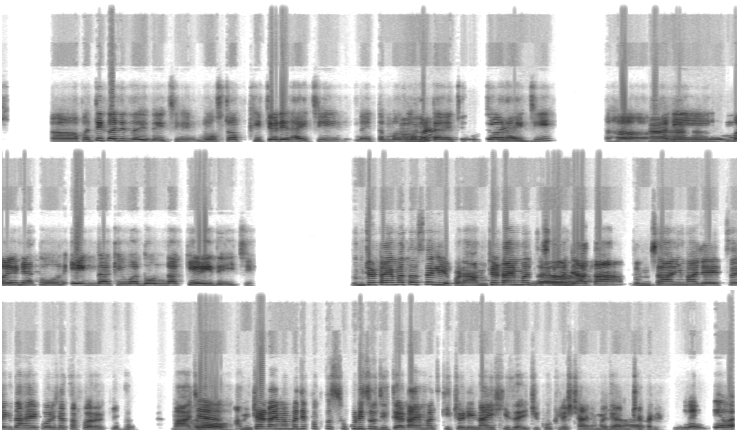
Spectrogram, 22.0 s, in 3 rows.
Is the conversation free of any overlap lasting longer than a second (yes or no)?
yes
